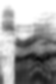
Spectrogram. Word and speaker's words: Soraya: I think we've all been saying it incorrectly, not Soraya, but Soraya. – Right. Soraya's right.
